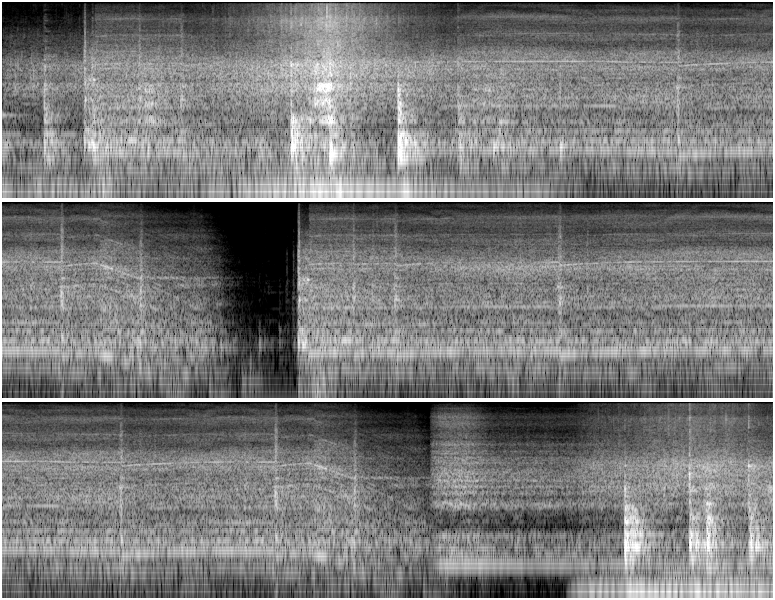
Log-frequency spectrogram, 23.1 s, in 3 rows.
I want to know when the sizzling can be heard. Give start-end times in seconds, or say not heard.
0.0-5.7, 21.1-23.0.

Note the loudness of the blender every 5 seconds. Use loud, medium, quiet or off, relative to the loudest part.
loud, loud, loud, loud, medium.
